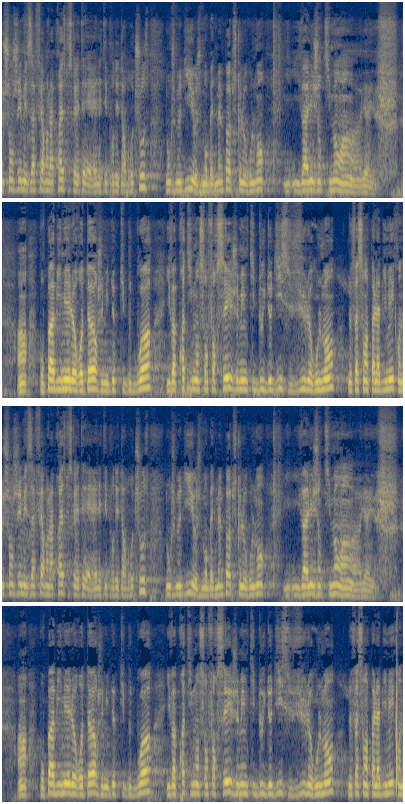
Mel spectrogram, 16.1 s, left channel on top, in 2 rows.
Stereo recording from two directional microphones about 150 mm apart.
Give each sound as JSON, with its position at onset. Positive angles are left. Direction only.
{"t": 0.0, "sound": "a man's voice", "side_deg": 30}
{"t": 7.5, "sound": "a man's voice", "side_deg": 35}
{"t": 8.3, "sound": "a man's voice", "side_deg": 75}
{"t": 11.4, "sound": "a man's voice", "side_deg": 50}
